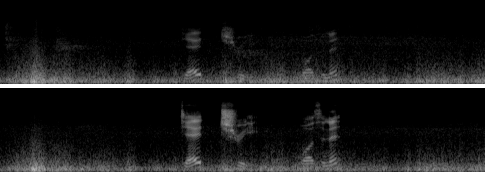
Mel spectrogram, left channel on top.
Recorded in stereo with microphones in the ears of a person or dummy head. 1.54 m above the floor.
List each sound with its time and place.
1.8 s a woman speaking: 70° right (ahead or behind)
